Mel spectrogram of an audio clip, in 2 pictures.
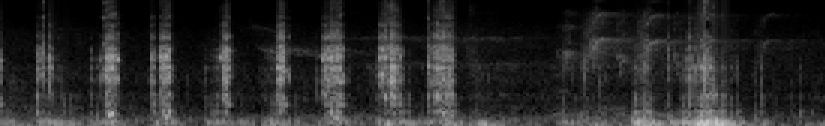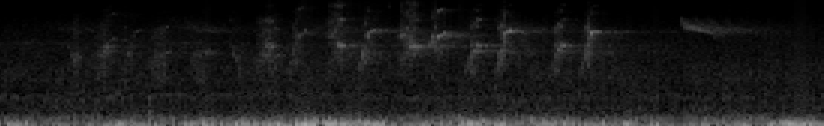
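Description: Birds chirping: a run of sharp repeated chirps, about two or three a second, then quicker short high twittering with a couple of falling notes near the end. A louder noisy burst comes about four seconds in, over a steady low rumble.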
